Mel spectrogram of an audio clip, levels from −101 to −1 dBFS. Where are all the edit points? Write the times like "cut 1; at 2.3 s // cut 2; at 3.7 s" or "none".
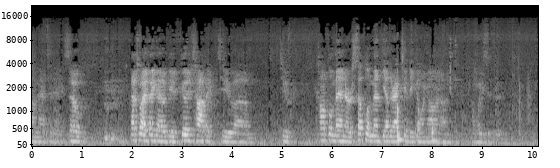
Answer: none

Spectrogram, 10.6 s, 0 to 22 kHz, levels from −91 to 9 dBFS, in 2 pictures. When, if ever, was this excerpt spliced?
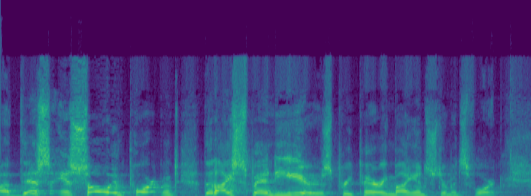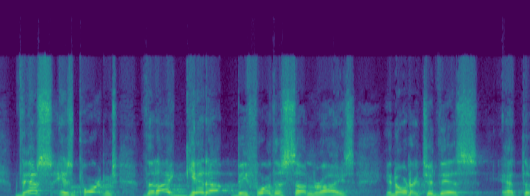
cut 1; at 6.0 s // cut 2; at 9.7 s

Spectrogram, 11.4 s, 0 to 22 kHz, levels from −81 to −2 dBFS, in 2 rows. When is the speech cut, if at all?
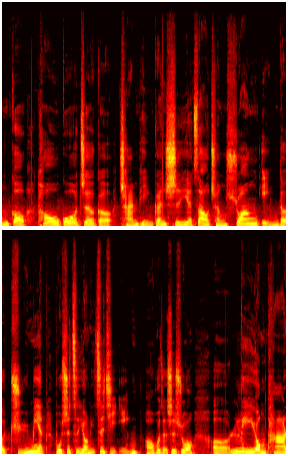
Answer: cut 1; at 8.5 s

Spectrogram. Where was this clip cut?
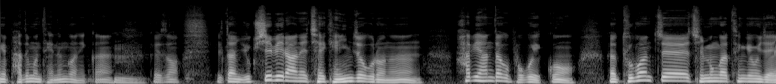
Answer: none

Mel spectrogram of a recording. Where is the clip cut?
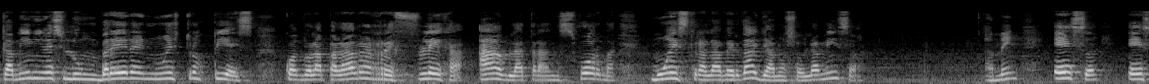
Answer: none

